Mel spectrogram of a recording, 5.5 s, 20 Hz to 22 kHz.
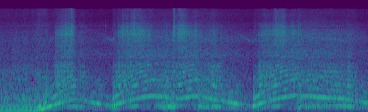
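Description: Lexus LFA's V10 engine revved repeatedly from idle while parked, its pitch rising and falling several times in quick succession. The last rev dies away slowly near the end.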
